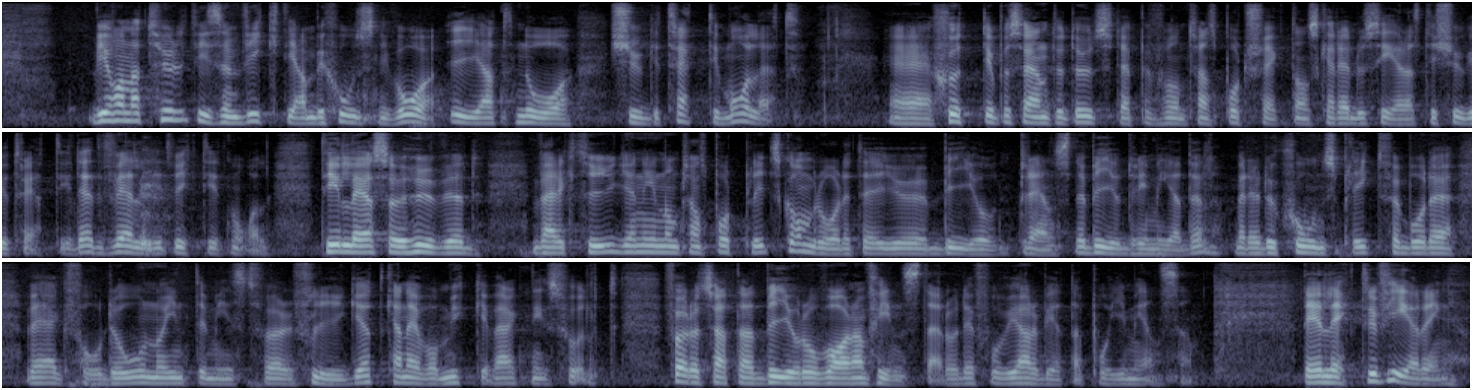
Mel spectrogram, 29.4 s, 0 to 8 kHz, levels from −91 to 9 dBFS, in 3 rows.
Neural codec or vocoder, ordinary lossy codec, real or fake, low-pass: none; none; real; none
